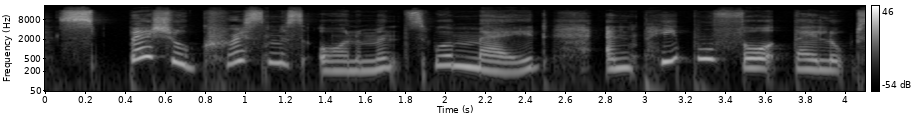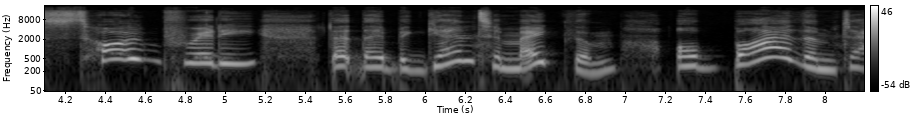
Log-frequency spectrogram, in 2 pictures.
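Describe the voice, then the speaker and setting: A woman with an Australian accent voicing a friendly, gentle dinosaur who sweetly and patiently tells stories to small children in a children's show. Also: high-pitched, no echo, clean studio sound. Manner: sweet, patient, carefully enunciated. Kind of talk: scripted storytelling for small children.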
